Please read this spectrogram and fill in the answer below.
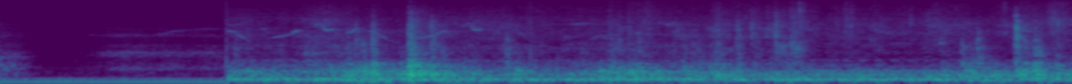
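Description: A small boat motor running with a steady low hum as the aluminum boat moves through shallow water, with a couple of short knocks on the hull.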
